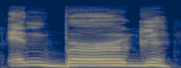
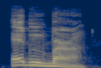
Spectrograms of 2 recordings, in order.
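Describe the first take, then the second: First: The ending sounds like 'burg' with a hard g. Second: The ending sounds like 'burra' with no hard g. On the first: The speaker calls it wrong. "It's not Edinburgh. It's not like Saint Petersburg" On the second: The speaker calls it right. "That's how you say it"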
